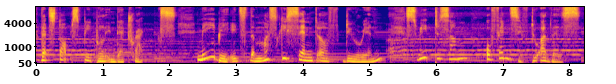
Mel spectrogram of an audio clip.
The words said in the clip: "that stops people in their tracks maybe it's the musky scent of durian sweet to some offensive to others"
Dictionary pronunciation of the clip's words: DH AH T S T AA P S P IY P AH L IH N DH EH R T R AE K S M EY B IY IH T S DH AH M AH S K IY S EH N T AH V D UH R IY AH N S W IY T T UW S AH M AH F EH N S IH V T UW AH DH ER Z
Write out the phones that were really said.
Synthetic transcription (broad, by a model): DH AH T S T AA P S P IY P AH L IH N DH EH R T R AE K S M EY B IY IH T S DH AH M AH S K IY S EH N T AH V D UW R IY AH N S W IY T T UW S AH M AH F EH N S IH V T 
